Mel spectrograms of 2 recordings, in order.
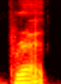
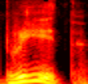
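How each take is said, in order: First: The vowel is short, as in bed. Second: The vowel is long, as in beach. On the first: The speaker calls it right. "we say bread" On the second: The speaker calls it wrong. "We don't say bread"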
